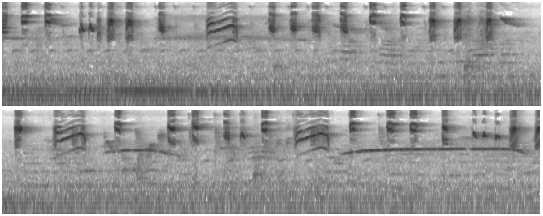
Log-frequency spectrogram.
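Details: Olive-backed sunbird song for provoking other sunbirds to answer: steady series of high, sharp, ticking notes with occasional upslurred chirps, and two long, smooth, rising-then-level whistles in the second half.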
